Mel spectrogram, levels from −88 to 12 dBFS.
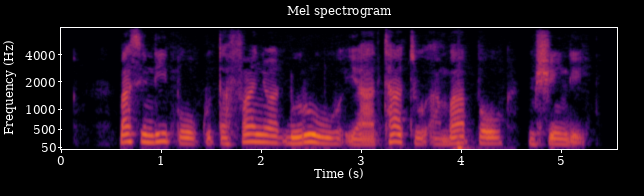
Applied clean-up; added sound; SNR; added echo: none; Slam / Car; 15 dB; none.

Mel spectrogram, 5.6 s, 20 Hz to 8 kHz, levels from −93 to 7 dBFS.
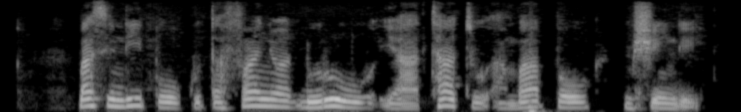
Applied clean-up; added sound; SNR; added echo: classical method spectral subtraction.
